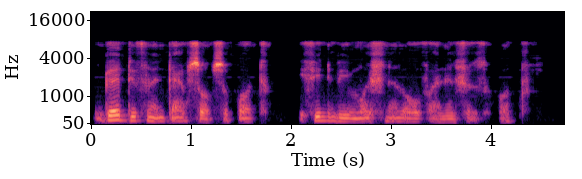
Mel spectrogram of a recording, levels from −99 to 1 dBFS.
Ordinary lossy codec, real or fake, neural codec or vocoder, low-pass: none; fake; codec, 16 kHz, 2 kbps, FunCodec, trained on LibriTTS, 25 frames a second; 7.2 kHz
